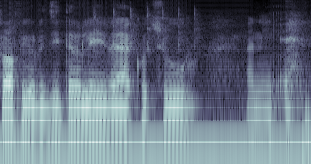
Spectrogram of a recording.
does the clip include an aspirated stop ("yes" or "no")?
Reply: yes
